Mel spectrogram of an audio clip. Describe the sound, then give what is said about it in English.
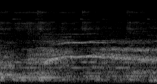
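A horse whinnies in a drawn-out, wavering neigh that rises and falls, in a horse-riding video game, over a steady game background bed, with no one talking. “Some galloping.”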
